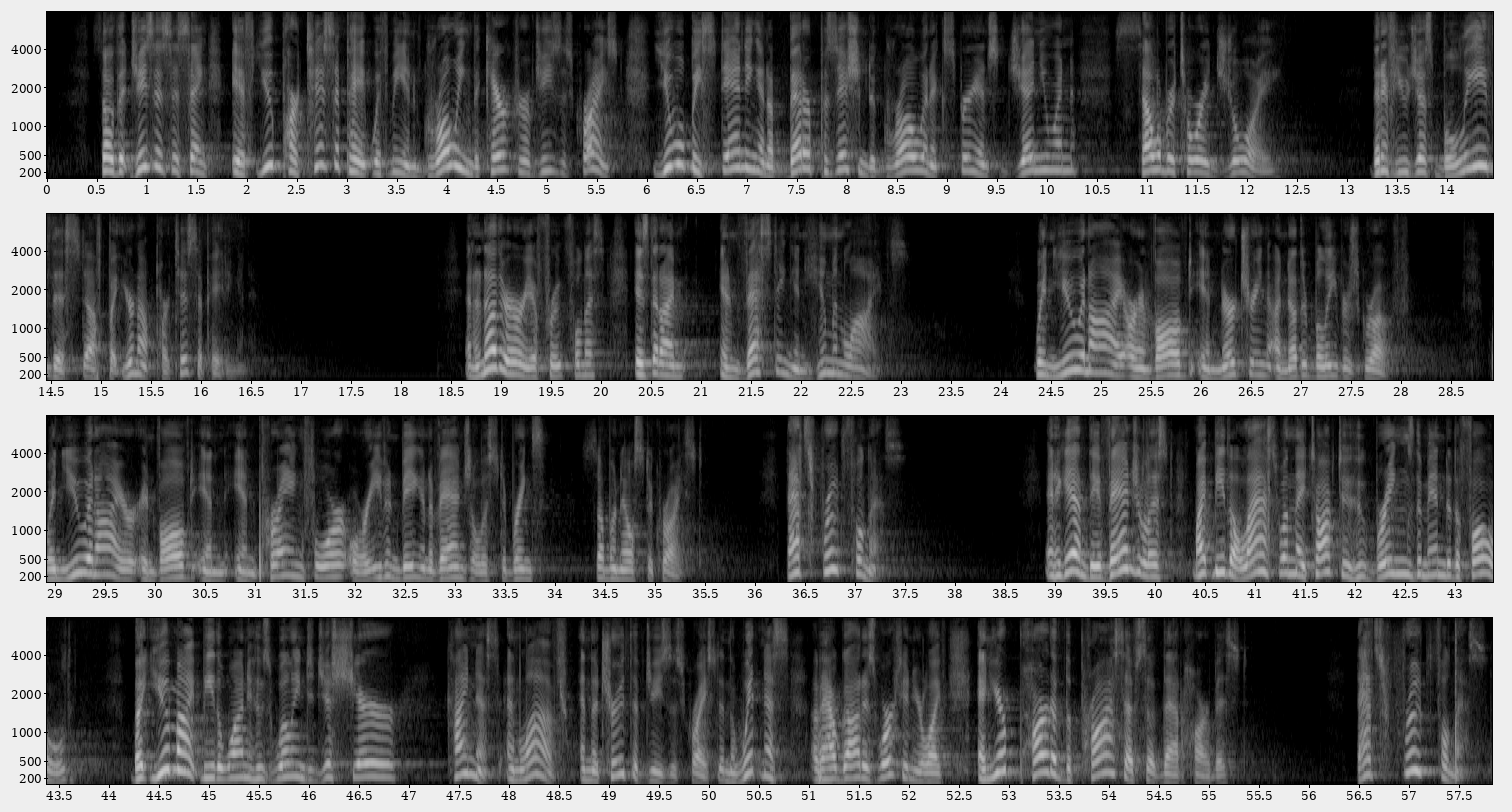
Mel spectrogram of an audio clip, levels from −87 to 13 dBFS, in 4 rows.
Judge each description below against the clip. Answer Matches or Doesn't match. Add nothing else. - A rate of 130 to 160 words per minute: Matches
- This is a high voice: Matches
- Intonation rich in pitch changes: Matches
